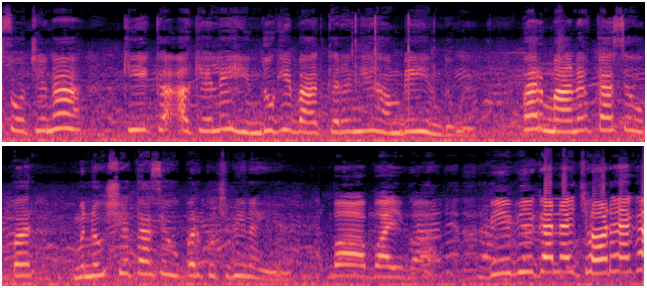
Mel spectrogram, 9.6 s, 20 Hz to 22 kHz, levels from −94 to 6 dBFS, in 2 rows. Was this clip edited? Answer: yes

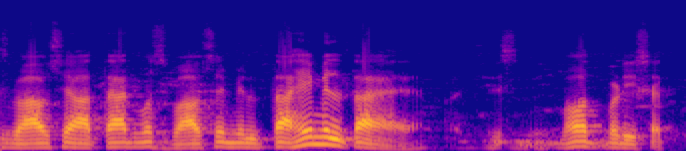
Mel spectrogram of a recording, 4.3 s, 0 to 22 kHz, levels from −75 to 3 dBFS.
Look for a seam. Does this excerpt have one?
no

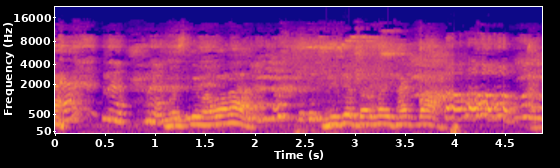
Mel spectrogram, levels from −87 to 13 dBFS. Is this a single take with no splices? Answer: yes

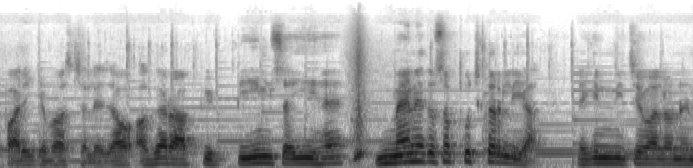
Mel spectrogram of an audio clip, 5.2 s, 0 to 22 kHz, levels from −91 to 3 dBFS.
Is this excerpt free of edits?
no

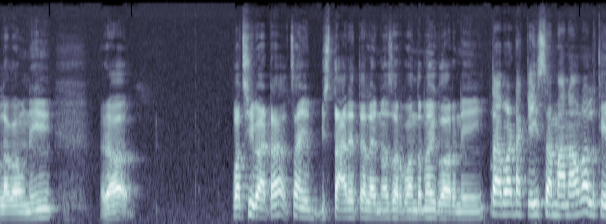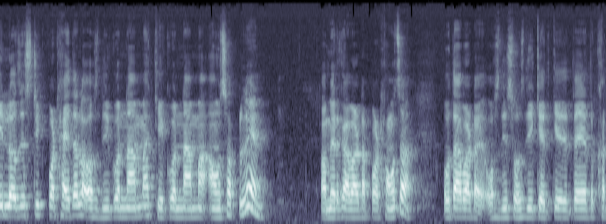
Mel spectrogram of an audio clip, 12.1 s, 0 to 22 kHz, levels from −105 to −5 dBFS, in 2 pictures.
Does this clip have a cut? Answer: yes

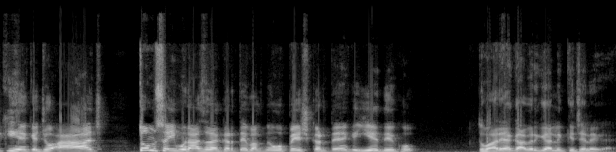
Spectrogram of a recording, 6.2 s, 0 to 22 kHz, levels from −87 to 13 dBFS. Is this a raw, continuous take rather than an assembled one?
yes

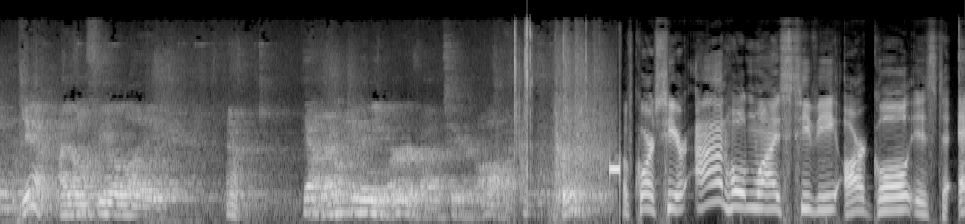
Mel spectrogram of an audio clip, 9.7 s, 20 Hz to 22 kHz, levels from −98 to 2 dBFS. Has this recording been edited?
yes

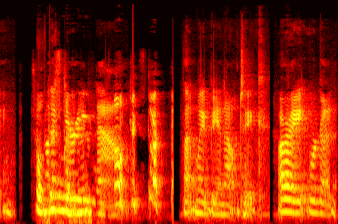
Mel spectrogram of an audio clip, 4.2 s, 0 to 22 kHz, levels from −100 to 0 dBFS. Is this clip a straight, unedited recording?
no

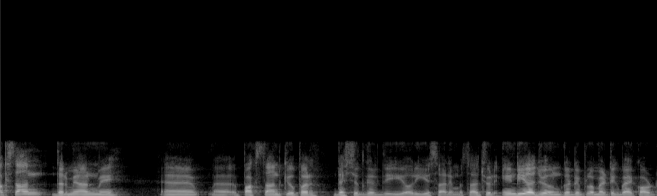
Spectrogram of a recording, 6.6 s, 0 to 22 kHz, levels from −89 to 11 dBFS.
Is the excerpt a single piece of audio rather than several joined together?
yes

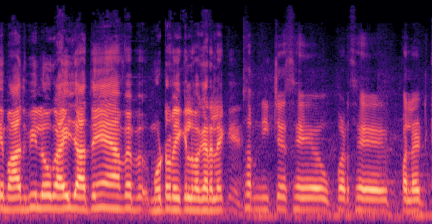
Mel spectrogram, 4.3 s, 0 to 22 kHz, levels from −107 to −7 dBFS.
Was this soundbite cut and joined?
yes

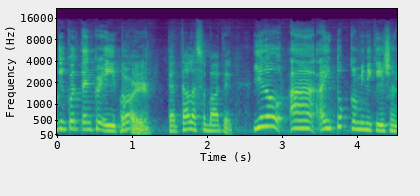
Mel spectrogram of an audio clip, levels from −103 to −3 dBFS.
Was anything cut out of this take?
no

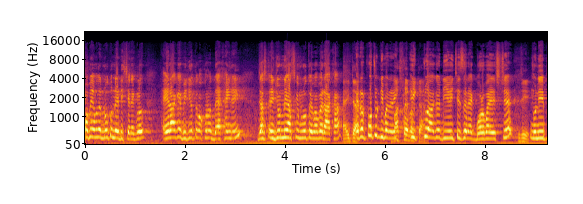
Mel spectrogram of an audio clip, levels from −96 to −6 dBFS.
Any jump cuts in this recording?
yes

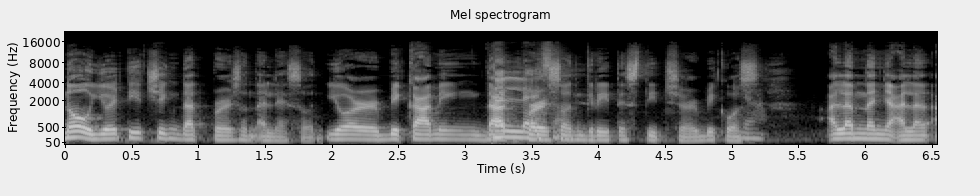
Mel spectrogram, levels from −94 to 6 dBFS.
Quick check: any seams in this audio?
yes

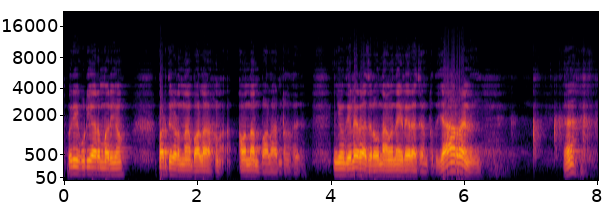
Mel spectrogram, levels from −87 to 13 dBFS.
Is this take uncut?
yes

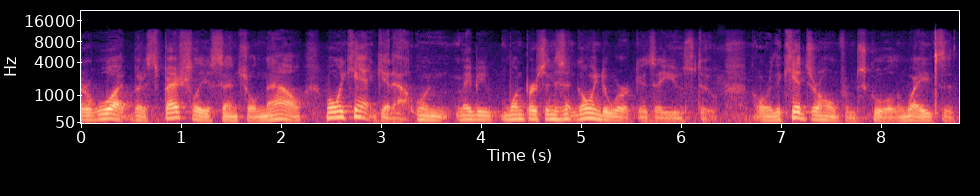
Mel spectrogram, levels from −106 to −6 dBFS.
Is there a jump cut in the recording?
yes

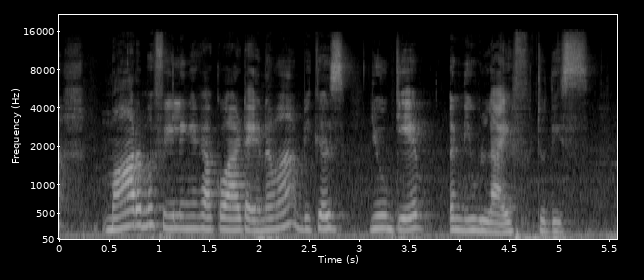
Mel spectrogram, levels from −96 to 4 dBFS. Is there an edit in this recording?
no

